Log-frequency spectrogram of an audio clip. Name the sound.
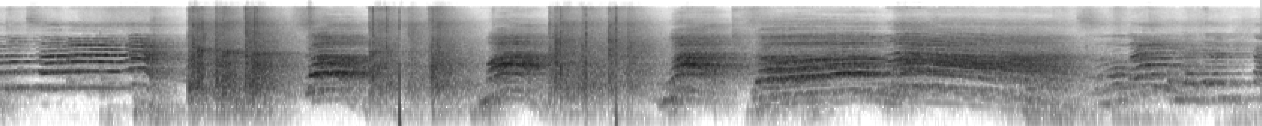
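class doing rhythmic clapping cheer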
